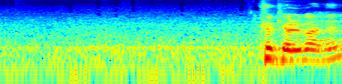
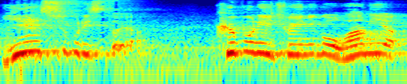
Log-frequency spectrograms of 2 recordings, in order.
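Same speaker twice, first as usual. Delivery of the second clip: proclaiming preaching; 7 semitones higher than usual. Acted. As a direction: declare it to the whole church. Proclaiming the gospel.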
